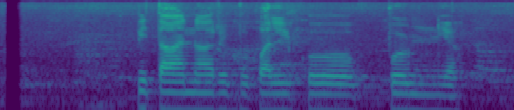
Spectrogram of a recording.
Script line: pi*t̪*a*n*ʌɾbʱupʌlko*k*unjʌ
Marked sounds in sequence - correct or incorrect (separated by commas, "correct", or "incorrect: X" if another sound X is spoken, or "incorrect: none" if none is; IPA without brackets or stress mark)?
correct, correct, incorrect: p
